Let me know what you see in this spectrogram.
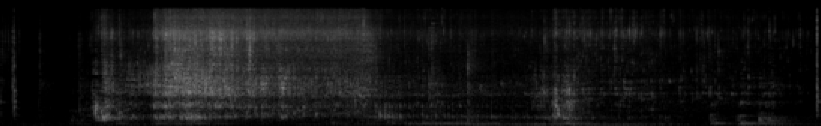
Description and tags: At a bathroom.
